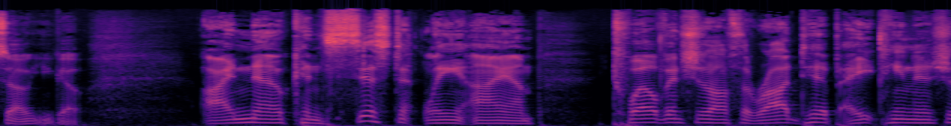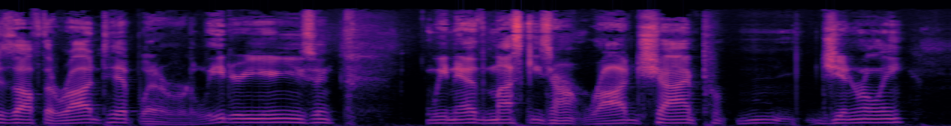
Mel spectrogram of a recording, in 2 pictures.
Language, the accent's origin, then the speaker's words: English; West Virginia, United States; because growing up in West Virginia, we fish the Mud River and we fish Cave Run.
